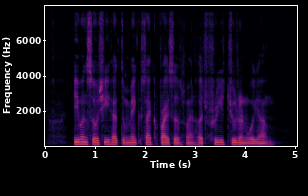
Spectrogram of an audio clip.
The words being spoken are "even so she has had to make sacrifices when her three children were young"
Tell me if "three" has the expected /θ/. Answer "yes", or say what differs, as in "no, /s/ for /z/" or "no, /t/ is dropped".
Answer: no, /f/ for /θ/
